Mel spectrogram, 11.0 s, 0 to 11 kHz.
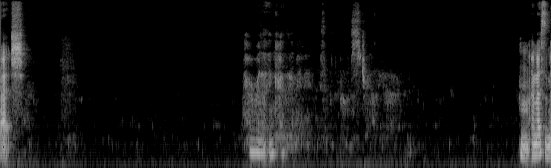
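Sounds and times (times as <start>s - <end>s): woman whispering: 4.8s - 8.2s.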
